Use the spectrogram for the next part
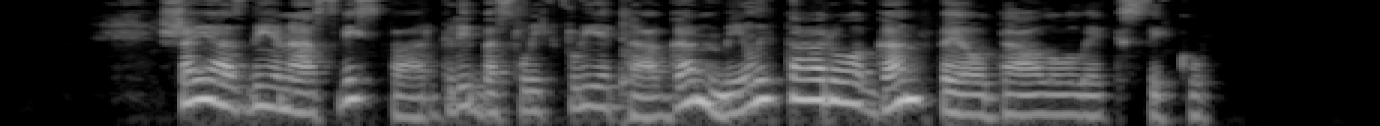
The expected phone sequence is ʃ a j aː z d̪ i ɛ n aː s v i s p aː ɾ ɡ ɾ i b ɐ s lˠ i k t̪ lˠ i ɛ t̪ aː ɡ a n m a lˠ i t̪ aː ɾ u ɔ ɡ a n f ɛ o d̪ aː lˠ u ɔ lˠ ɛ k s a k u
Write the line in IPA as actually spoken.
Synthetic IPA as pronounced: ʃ a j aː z d̪ i ɛ n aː s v i s p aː ɾ ɡ ɾ i b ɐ s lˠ i k t̪ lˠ i ɛ t̪ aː ɡ a n m i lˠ i t̪ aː ɾ u ɔ ɡ a n f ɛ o d̪ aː lˠ u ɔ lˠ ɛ k s i k u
